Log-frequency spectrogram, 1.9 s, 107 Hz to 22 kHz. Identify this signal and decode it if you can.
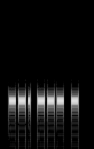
Morse code, heard as a keyed tone, about 25 wpm, 600 Hz. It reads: GOT
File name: the old man and the sea part 1 25wpm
